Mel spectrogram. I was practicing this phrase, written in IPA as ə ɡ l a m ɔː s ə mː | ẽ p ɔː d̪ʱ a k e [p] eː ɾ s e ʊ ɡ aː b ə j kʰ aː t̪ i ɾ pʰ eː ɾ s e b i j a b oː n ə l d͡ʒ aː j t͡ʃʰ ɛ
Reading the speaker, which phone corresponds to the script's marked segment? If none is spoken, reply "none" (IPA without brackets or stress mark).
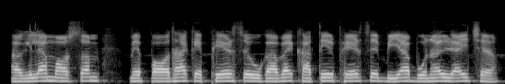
pʰ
